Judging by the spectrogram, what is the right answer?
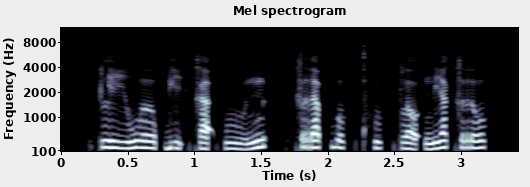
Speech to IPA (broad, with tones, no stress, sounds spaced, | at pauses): p l iː˩˦ w ɤː˨˩ p̚ j i˨˩ ʔ k a˨˩ ʔ p u˩˦ n | k r a˦˥ p̚ w o˨˩ k̚ pʰ u˨˩ k̚ p l ɔ˨˩ ʔ n i˥˩ a̯ k r o˥˩ k̚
